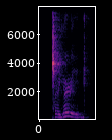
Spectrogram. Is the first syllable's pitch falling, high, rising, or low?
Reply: low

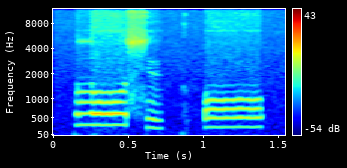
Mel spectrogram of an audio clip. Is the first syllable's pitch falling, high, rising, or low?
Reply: high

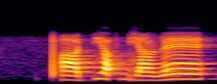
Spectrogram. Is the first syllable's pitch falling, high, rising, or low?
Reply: low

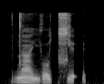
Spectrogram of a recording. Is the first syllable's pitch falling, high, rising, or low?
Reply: falling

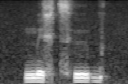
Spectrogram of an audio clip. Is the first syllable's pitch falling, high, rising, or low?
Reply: high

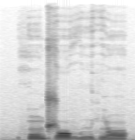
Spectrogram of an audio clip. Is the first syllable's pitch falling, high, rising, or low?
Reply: high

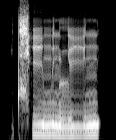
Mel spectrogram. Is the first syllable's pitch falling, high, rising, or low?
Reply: high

